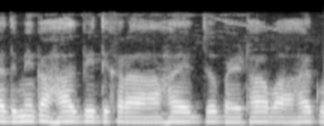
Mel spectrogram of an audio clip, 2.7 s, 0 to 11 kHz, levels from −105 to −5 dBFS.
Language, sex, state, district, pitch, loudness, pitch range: Hindi, male, Haryana, Rohtak, 130 Hz, -16 LUFS, 125-135 Hz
